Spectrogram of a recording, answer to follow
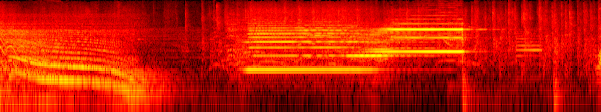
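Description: A live rock band's electric instruments closing a song: a stack of tones glides steadily downward over the first few seconds and fades. After a short lull, a held chord of steady electronic tones sustains, shifts pitch once, and cuts off suddenly a little past nine seconds in.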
